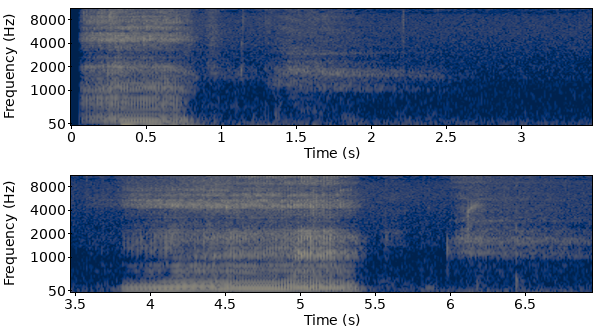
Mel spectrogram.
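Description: Two loud, rough, vibrating inhalations separated by quiet exhalation; snoring.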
